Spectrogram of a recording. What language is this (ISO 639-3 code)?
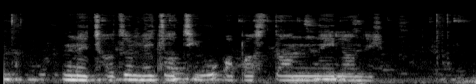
hye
